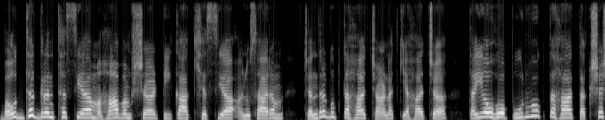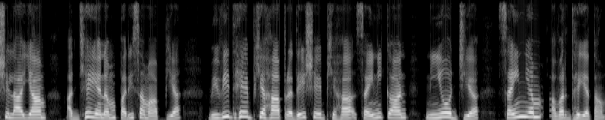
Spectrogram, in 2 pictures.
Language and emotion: Sanskrit, neutral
